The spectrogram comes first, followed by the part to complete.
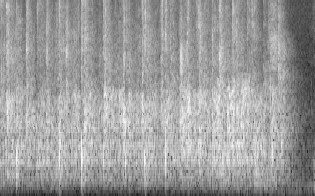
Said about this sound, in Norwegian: Skal vi ikke gi en god klapp til alle som medvirker her?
